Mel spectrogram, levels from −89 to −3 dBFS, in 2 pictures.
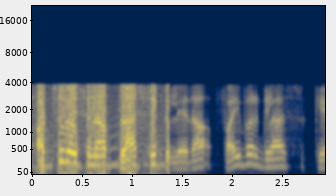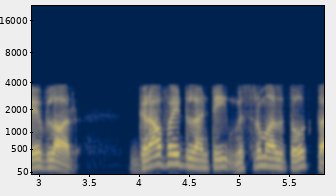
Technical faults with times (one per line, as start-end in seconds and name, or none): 0.00-1.38 mu-law and A-law mixed up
